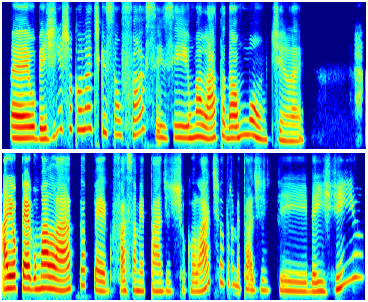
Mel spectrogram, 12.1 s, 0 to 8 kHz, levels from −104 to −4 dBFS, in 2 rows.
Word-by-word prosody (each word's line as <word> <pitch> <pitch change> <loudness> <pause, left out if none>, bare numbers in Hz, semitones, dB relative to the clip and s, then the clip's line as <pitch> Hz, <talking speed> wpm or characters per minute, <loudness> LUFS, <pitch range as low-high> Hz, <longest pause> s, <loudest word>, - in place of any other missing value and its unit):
É, 230 0 +6
o 235 - +3
beijinho 220 - -2
e - - -6
chocolate 415 +1 -3
que 350 - -4
são 300 -2 -8
fáceis 300 - -7
e 235 -1 -1
uma 255 +2 +1
lata 240 +3 0
dá 230 -1 +2
um 285 +6 -3
monte, 220 -9 -2
né. 170 +1 -7 1.0
Aí 235 +2 +8
eu 255 +1 +8
pego 235 -3 +6
uma 245 +1 +7
lata, 235 +6 +2
pego 195 -2 -3
faço 200 +1 -6
a - - -4
metade 190 -1 -7
de 180 - -16
chocolate 185 - -6
e - - -8
outra 350 -1 -10
metade 205 -8 -9
de 190 -3 -6
beijinho, 225 - -4
230 Hz, 155 wpm, -20 LUFS, 200-280 Hz, 1.0 s, Aí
